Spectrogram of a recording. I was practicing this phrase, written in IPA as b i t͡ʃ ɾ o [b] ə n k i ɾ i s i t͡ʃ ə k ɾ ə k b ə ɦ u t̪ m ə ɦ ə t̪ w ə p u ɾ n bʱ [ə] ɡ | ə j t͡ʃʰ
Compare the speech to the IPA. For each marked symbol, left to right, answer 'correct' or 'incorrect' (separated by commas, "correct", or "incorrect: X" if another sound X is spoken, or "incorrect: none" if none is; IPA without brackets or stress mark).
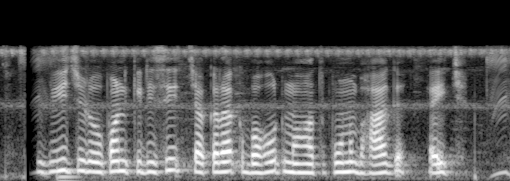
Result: incorrect: p, incorrect: a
